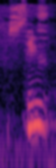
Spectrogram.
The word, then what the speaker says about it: سن: Sin is the right way to pronounce it.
